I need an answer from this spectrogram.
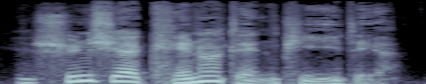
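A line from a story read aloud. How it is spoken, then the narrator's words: Calm, half-aloud. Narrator (Danish): Javert fuldstændig roligt sagde halvhøjt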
